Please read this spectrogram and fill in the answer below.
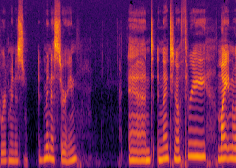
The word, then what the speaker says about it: Myton: We should talk about the Buffalo Soldiers sometime because they lived in Fort Duchesne, which is by Myton. Oh, I just said it correctly. – Myton.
